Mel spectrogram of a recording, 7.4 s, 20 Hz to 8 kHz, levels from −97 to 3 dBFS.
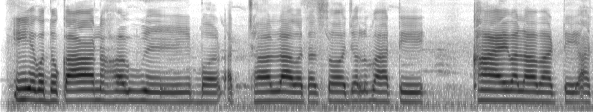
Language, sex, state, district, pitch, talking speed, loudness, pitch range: Hindi, female, Uttar Pradesh, Gorakhpur, 215 Hz, 115 wpm, -17 LUFS, 210-230 Hz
